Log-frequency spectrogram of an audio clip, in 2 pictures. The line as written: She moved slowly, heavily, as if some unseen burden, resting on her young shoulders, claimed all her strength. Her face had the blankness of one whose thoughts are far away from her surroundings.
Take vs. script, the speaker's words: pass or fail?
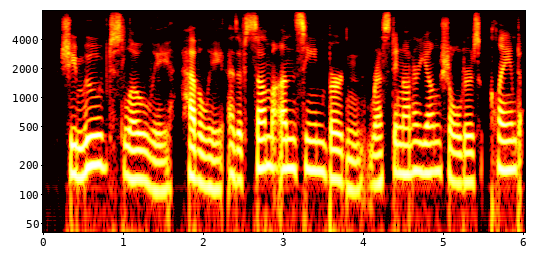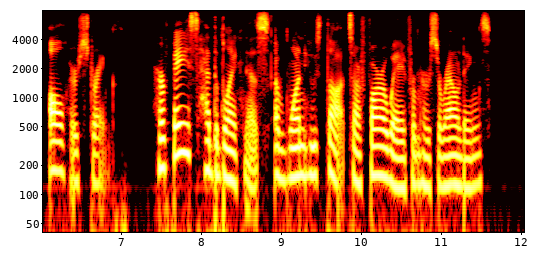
pass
